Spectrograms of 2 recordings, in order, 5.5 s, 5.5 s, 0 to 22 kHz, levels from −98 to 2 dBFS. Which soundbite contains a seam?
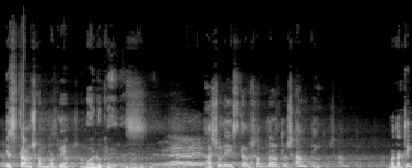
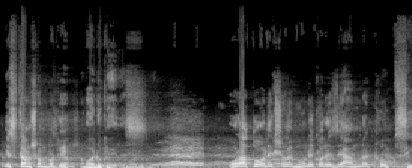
second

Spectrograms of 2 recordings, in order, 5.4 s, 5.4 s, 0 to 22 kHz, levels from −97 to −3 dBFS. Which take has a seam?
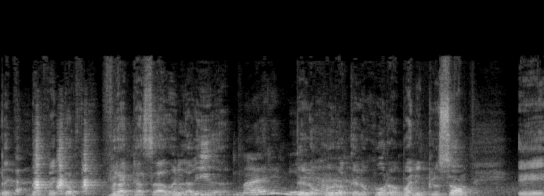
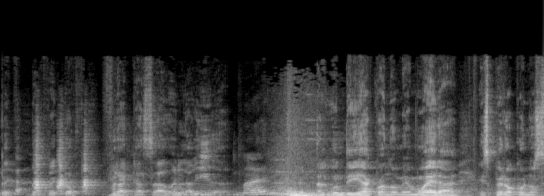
second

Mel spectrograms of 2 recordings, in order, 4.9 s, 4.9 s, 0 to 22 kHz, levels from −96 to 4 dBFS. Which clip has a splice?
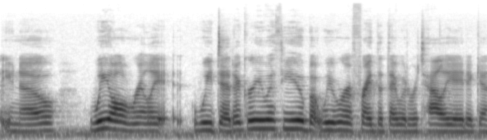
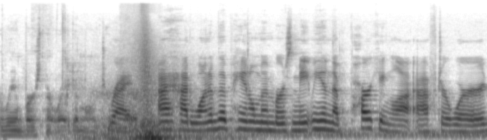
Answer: second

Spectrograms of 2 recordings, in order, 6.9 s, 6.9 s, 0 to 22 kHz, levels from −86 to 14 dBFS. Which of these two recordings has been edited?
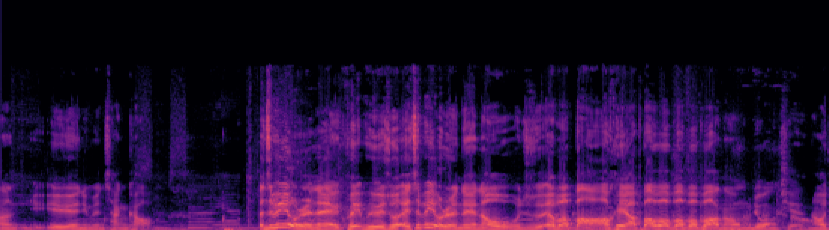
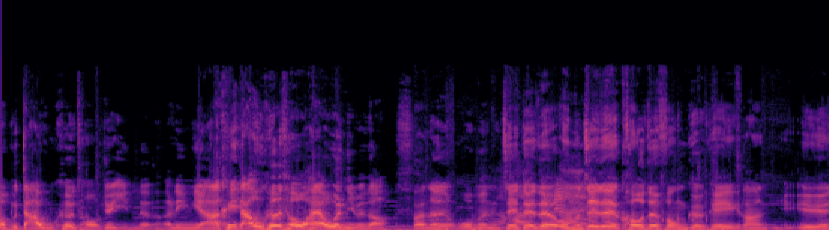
second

